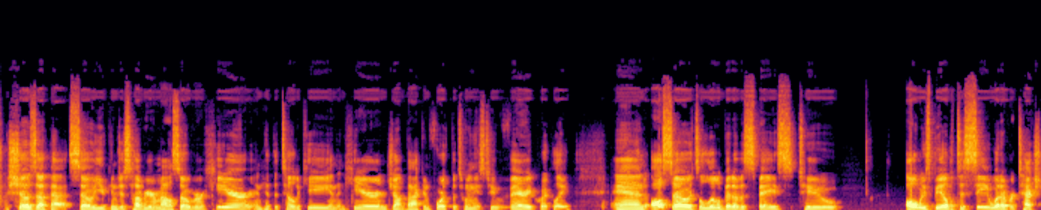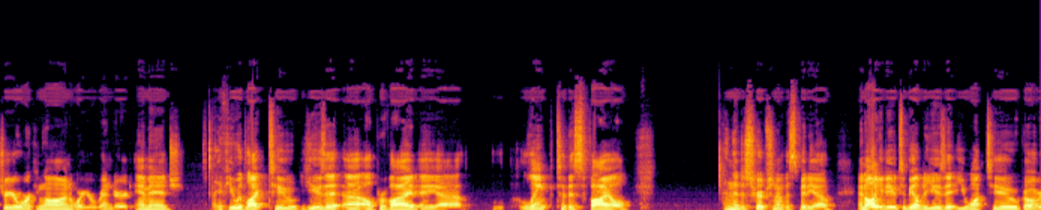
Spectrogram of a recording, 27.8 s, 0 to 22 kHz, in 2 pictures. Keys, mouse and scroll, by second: 3.8 `, 5.2 `, 14.0-16.6 middle drag.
